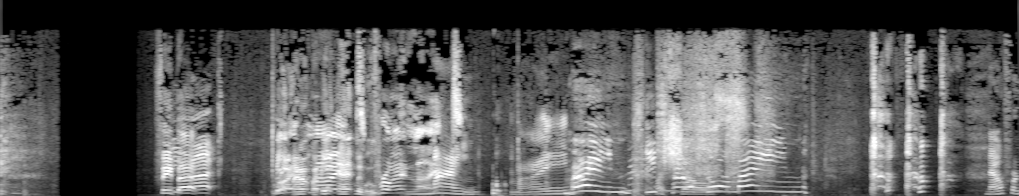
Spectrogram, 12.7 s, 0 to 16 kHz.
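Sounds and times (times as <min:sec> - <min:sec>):
speech: 0:02.0 - 0:02.8, 0:03.4 - 0:09.2, 0:12.3 - 0:12.7
high strained vocal sounds: 0:03.5 - 0:10.1
sharp harsh coughs: 0:10.9 - 0:12.1.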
